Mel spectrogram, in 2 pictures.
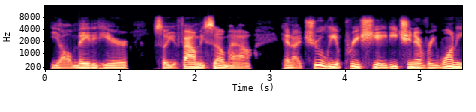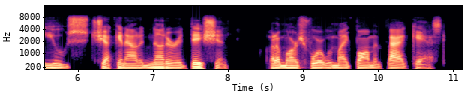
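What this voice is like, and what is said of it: Slightly lower, under-the-weather voice. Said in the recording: “my voice is a little bit different. It's a little lower, not quite a baritone ... I'm a little under the weather still”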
